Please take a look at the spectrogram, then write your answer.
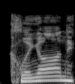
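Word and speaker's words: Clingan: he had that clip I pronounce it like Star Trek maze says cling it there we go I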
